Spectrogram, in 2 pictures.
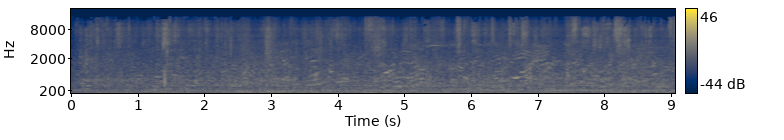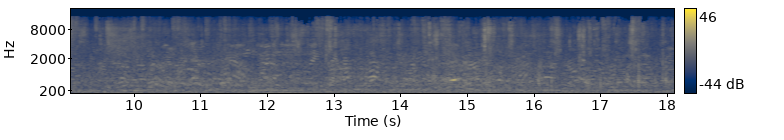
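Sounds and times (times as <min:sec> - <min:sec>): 
waiting crowd murmuring: 0:00.0 - 0:18.0.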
